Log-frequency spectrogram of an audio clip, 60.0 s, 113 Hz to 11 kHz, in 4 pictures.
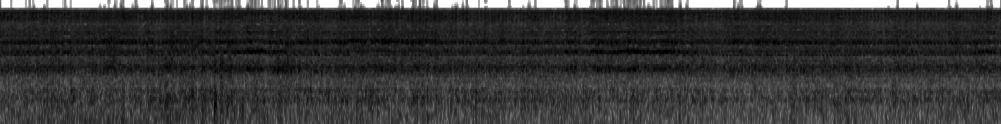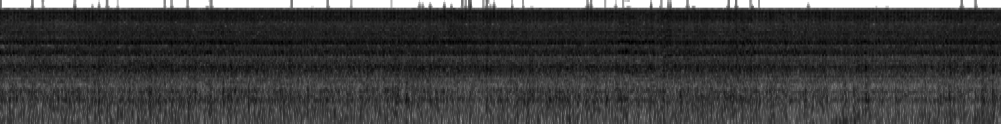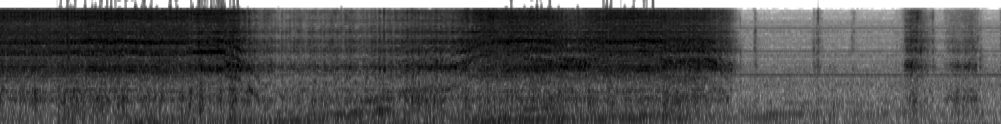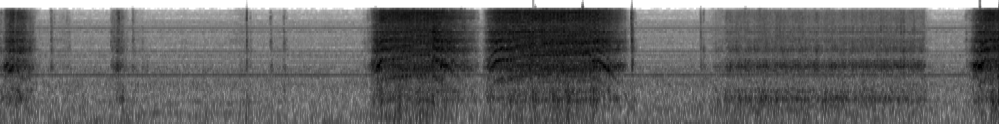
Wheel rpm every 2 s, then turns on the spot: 200, 200, 200, 200, 200, 200, 190, 200, 200, 200, 200, 200, 200, 200, 200, 200, 180, 50, 120, 180, 80, 0, 20, 0, 10, 70, 110, 30, 30, 40.
56-58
